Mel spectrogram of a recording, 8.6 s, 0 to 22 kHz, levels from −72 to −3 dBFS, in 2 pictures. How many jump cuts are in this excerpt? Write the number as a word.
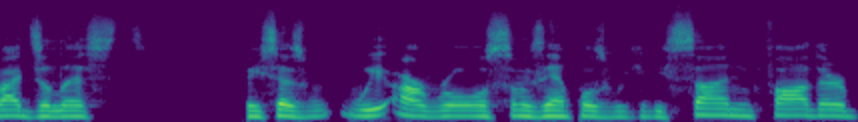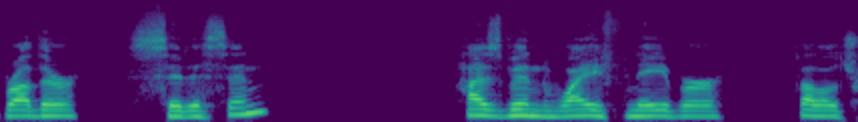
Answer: one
